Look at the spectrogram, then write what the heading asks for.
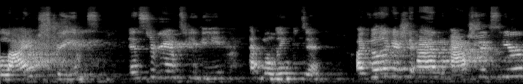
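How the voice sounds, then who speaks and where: A woman's high, raised and projected voice with lively intonation and audible room echo. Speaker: social media marketing speaker. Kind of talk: conference presentation. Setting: stage with audience. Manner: fast.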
